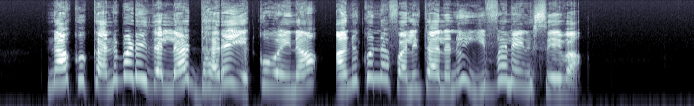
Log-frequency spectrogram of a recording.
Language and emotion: Telugu, angry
